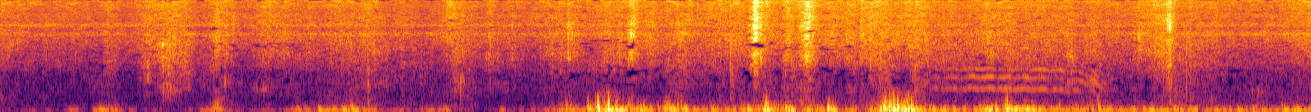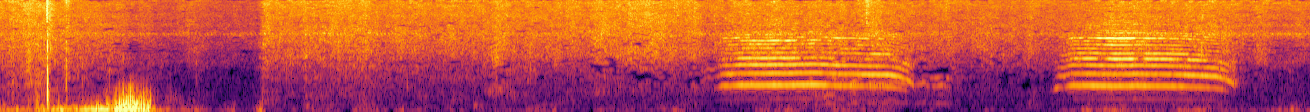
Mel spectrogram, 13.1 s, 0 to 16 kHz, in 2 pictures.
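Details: Black goats at a farm in Gimhae, South Gyeongsang, South Korea, on 8 September 2024. Thumps and knocking fill the first half, with one faint bleat among them, then two clear, quavering bleats follow a couple of seconds apart.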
